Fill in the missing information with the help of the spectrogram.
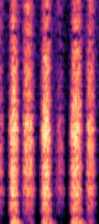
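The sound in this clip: A person imitating a puppy sniffing and panting in someone's face: three quick breathy bursts, each a double sniff, soft and evenly spaced, with no other sound.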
